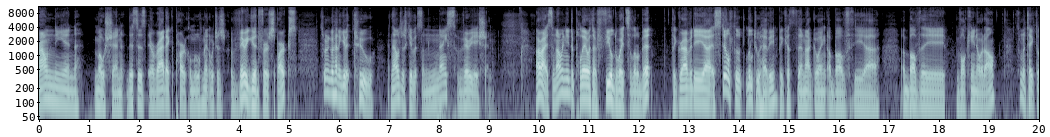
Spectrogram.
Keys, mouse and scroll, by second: 5.0-7.0 drag, 8.8 middle click, 11.6 middle click, 19.3-20.0 drag.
